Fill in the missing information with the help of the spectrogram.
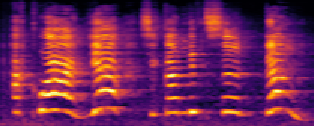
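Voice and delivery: tiny high squeaky goat; loud, very high little goat voice; medium goat. Acted. Middle goat answers its big brother, very high, loud goat voice. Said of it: "kata si kambing sedang kepada kambing besar".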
